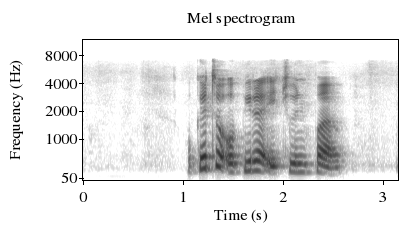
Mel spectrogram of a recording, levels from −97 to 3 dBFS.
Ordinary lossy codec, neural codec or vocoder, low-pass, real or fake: none; none; 7.2 kHz; real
